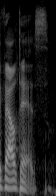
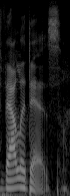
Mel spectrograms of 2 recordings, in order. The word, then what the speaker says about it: Valadez: No, they say Valdez. Valdez. Oh, that I can see. Yeah, they say Valdez. That I can see. But I'm like, no, it's VALADEZ. VALADEZ. Vala. I was like, it's Vala. VALADEZ. Say it like this. I said VALADEZ.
